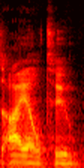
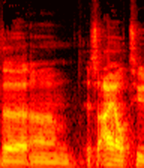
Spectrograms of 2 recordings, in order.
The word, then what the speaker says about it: IL-2: And that's spelled Isle as in shopping. aisle. Yeah, it's IL-2 Sturmovik.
